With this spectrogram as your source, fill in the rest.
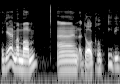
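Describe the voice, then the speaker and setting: In a Glaswegian accent, the speaker uses ordinary pitch variation on a very clean recording with a silent background. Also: man. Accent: Glaswegian Scottish. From Scotland, Glasgow. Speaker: actor and director. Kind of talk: casual chat. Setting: studio.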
